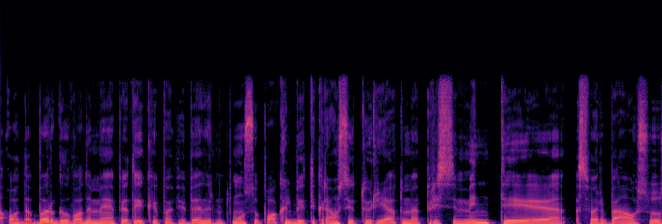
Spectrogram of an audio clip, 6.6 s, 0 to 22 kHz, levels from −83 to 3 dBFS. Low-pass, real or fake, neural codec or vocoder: 14.4 kHz; fake; vocoder, 48 kHz, 128 mel bands, Vocos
